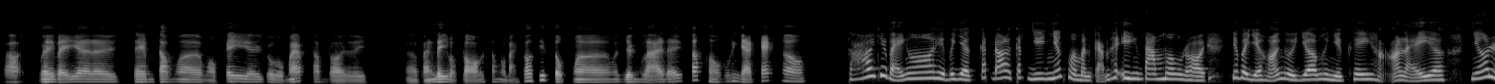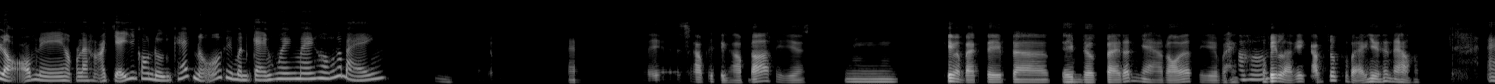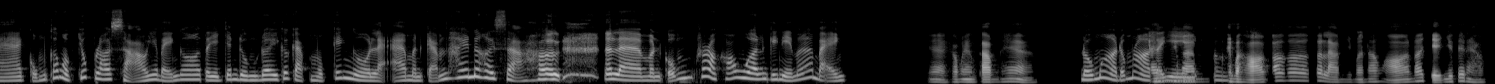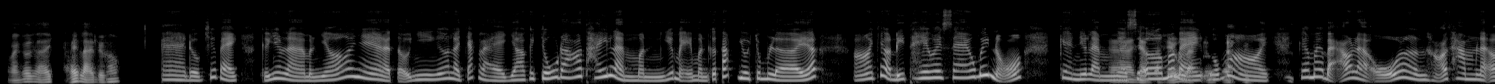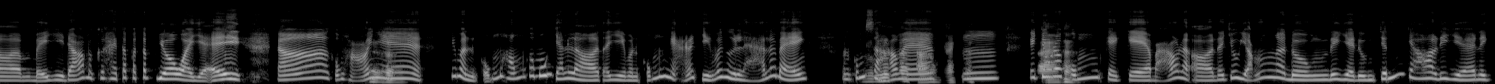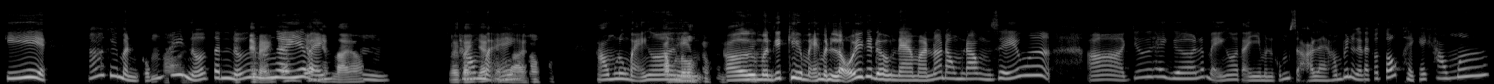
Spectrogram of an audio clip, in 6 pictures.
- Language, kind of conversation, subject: Vietnamese, podcast, Bạn có thể kể về một lần bạn bị lạc đường và đã xử lý như thế nào không?
- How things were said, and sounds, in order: other background noise; unintelligible speech; laughing while speaking: "bạn"; chuckle; laughing while speaking: "sợ"; tapping; laughing while speaking: "rồi"; chuckle; laughing while speaking: "Ờ"; chuckle; laughing while speaking: "mẹ mình lủi"; laugh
